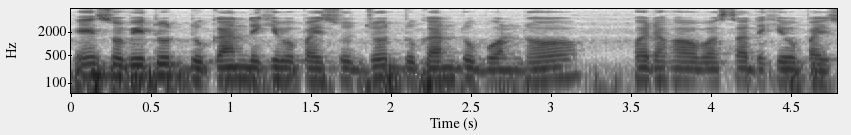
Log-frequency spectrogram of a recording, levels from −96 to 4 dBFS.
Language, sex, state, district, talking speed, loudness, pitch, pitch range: Assamese, male, Assam, Hailakandi, 160 wpm, -19 LUFS, 120 Hz, 115-125 Hz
